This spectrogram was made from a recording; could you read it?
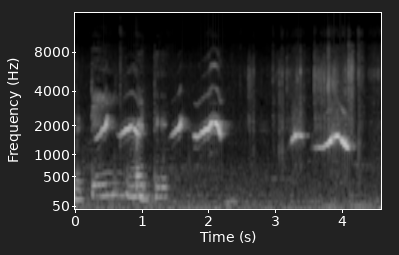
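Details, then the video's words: Pet Indian ringneck parakeets talking to each other in Hindi: a string of speech-like, rising whistled syllables, several quick notes, then two longer smooth whistles after a short pause. "Adorably Talking Ringneck Parrot With Each Other In Hindi"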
